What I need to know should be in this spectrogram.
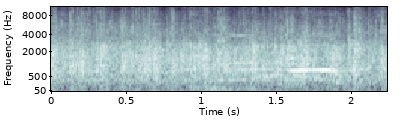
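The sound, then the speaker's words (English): An audience claps hands at a worship service: dense, steady applause from many people, faint and continuous, with no clear speech over it. “Do that again. Clap your hands.”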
